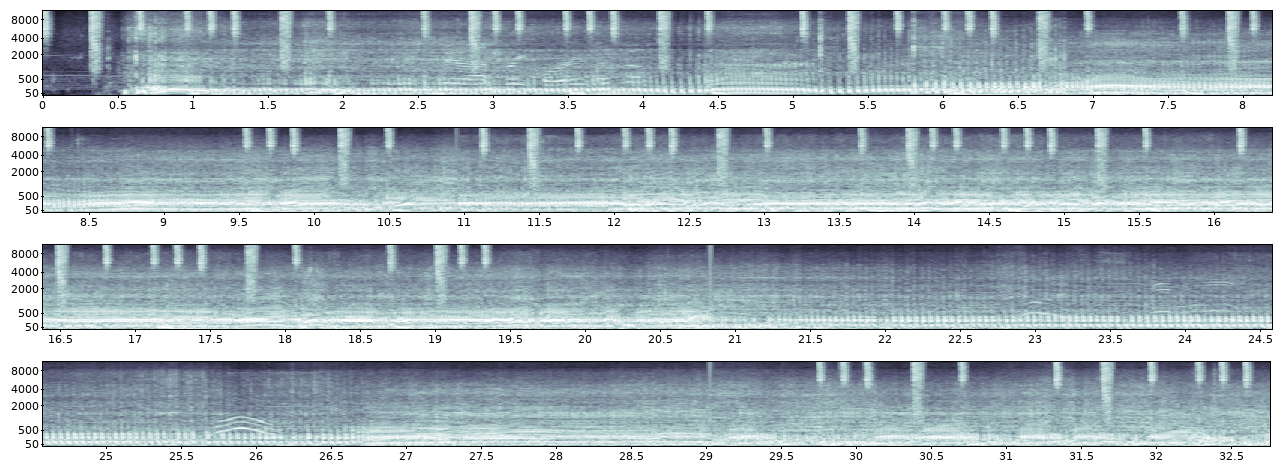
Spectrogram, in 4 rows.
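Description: Single-cylinder four-stroke engine of a Honda CRF450 dirt bike running under throttle as it climbs a loose dirt trail, its revs rising and falling. It cuts in abruptly about half a second in after a brief drop-out, and many sharp clicks are scattered through it.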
